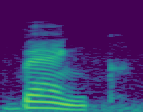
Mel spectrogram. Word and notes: bai^ka: hindi

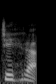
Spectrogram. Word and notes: ceharaa: hindi

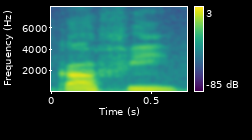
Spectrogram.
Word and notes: kaafii: Hindi

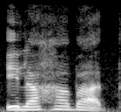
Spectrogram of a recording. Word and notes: इलाहाबाद: ilaahaabaada

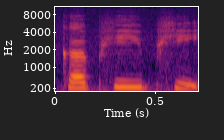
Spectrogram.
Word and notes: kabhii bhii: Hindi

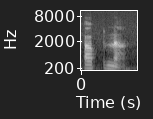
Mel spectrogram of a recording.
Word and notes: apanaa: Hindi

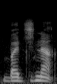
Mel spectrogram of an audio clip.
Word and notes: bajanaa: hindi

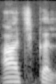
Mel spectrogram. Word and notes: aajakala: Hindi

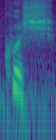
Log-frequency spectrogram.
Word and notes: kusha: Hindi

